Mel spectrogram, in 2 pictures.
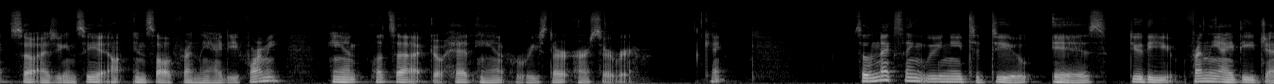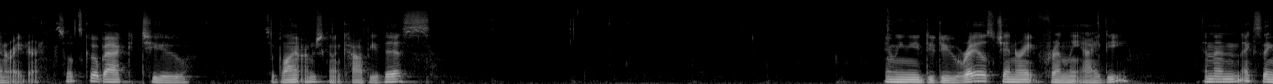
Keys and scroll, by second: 3.7 super+2, 5.3 ctrl+c, 6.8 super+1, 7.0 super+Tab, 18.6 super+c, 18.8 super+Tab, 21.1 super+k, 21.6 super+v, 24.8 super+Tab.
